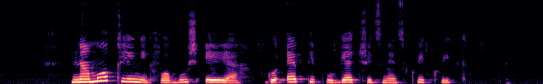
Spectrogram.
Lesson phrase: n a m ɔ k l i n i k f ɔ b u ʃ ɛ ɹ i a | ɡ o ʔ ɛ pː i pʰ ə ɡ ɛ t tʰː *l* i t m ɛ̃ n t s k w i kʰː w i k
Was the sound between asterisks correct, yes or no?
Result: no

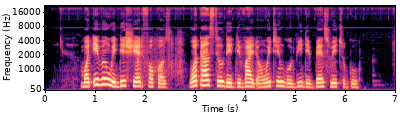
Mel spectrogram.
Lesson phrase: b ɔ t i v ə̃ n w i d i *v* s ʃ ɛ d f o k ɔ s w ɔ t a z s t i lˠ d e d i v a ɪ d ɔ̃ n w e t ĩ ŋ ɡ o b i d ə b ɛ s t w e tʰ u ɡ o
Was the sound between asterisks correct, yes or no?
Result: no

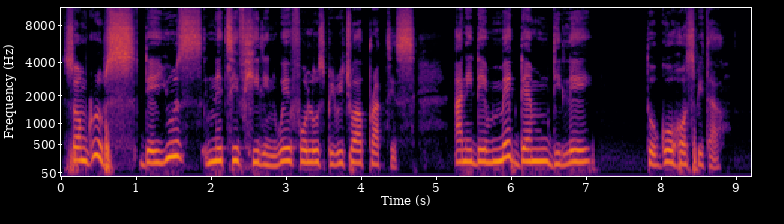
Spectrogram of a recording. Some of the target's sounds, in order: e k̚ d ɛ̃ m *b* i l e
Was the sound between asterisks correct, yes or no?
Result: no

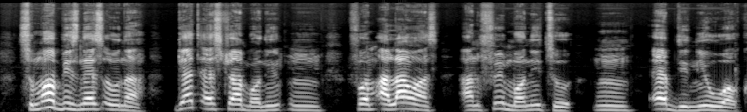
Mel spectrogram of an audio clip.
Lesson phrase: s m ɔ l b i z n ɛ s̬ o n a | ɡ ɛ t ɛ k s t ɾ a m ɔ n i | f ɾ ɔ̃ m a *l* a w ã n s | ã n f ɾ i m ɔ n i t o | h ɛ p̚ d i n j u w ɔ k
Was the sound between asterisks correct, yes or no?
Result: yes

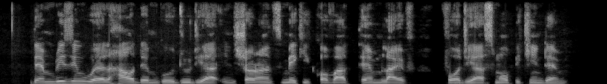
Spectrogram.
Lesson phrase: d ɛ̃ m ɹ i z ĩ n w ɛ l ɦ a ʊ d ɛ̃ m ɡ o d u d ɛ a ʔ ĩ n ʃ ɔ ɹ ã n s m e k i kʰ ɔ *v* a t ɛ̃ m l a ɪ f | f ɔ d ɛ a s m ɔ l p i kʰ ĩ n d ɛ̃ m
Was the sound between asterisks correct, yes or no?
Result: yes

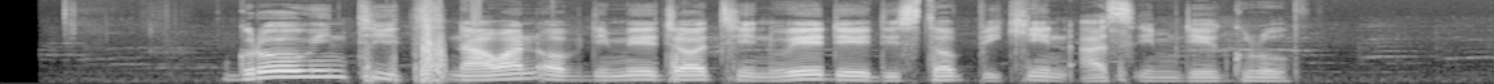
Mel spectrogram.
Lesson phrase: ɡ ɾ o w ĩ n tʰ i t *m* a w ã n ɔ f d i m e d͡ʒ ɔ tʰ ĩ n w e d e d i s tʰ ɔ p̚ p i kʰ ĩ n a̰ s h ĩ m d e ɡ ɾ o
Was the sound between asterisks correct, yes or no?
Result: no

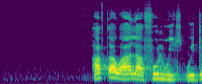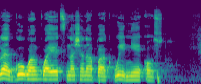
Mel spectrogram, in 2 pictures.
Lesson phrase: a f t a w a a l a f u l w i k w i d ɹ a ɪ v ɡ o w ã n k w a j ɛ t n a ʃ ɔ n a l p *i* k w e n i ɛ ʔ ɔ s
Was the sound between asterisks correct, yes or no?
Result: no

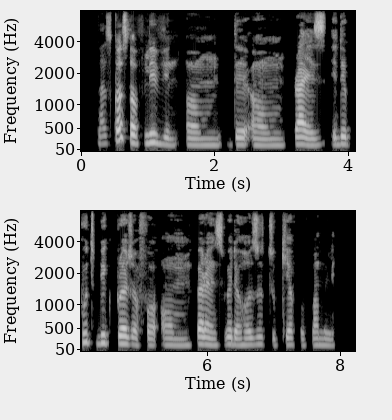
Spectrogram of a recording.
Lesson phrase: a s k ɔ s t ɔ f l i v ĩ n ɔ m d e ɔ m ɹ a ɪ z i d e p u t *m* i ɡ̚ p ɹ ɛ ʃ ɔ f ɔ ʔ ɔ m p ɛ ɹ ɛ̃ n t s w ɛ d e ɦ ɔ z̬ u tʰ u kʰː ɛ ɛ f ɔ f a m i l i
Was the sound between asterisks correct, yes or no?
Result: no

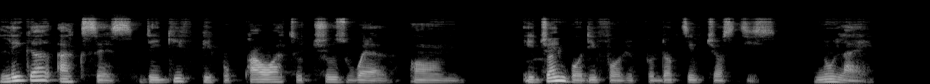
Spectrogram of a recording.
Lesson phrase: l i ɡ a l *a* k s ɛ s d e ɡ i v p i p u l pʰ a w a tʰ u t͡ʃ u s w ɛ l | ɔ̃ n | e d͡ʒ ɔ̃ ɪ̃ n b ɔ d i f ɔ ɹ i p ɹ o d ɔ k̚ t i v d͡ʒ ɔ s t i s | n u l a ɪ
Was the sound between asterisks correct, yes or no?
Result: yes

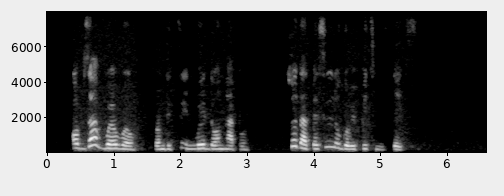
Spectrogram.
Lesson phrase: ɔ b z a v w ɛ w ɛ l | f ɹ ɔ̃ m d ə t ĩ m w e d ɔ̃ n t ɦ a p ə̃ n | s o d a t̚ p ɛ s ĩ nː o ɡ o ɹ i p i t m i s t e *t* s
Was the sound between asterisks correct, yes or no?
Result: no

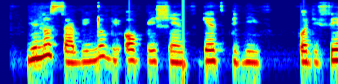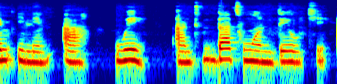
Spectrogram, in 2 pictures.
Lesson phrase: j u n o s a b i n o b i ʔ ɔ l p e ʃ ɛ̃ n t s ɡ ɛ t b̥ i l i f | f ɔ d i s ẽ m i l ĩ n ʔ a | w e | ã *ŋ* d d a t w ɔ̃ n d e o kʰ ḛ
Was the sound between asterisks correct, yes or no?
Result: no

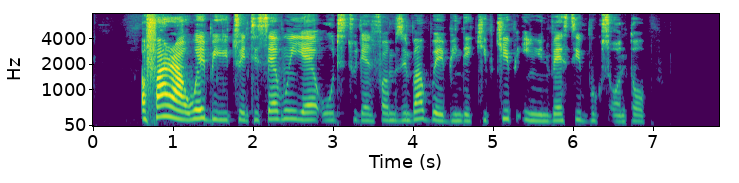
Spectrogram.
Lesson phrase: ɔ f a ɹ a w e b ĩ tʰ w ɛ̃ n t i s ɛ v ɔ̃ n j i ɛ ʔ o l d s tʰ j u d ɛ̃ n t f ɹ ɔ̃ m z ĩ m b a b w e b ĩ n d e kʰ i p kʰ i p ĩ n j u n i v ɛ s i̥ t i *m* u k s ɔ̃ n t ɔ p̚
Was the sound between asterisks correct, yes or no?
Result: no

